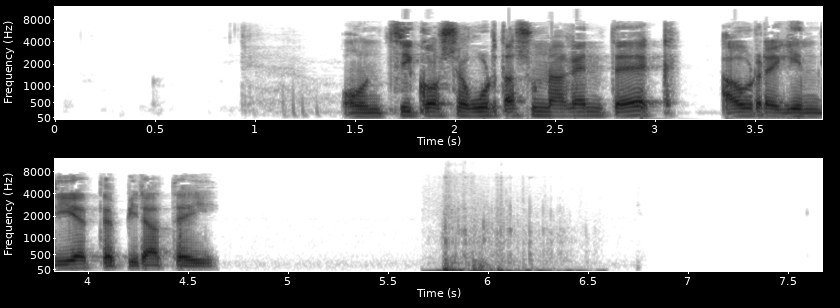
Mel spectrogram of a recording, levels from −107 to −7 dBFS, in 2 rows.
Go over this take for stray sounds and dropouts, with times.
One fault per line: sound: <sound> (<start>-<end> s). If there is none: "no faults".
sound: thud (5.7-6.6 s)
